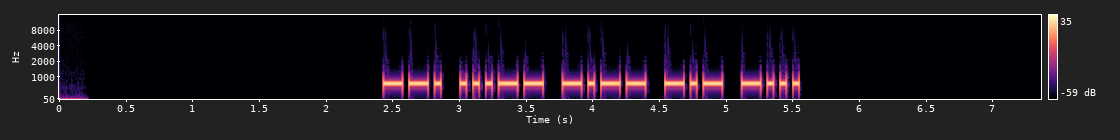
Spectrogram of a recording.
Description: Morse code, heard as a keyed tone, about 25 wpm, 700 Hz. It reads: G3YKB
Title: DXCC-100 Call Signs - 5 Characters - 25wpm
